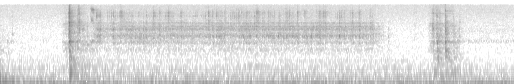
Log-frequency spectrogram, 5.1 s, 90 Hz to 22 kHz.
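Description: Kenwood KRC-856RL car cassette deck fast-forwarding a tape: a click as the mechanism engages, a faint steady whir of the tape winding for about three seconds, then another click as the winding stops.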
